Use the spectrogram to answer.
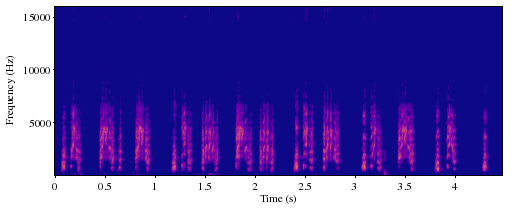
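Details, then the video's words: A chukar partridge gives a fast series of harsh, clucking chuk notes in uneven bursts, nearly three per second, with no other sounds. "chakor sounds"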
